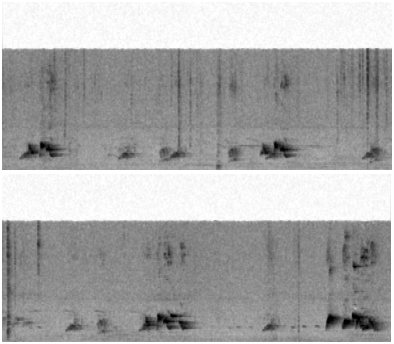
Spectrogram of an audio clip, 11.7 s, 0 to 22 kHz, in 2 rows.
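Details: Trapping session on 14 December 2015 with a red-whiskered bulbul giving a fighting song: bright warbled phrases repeated roughly every one to two seconds, some richer and louder bursts, over a steady faint background.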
